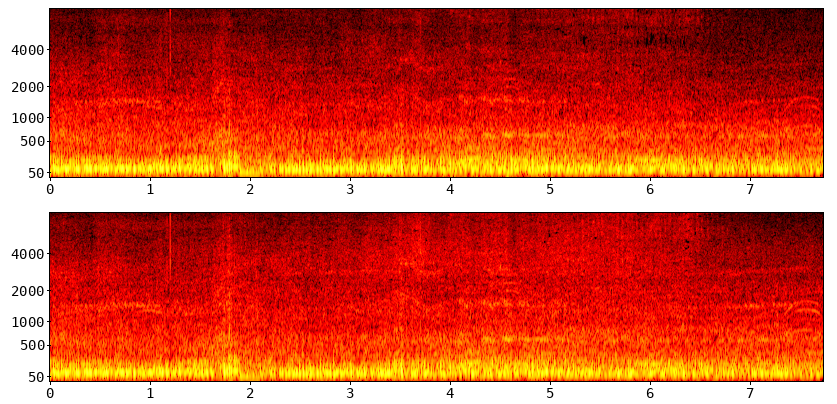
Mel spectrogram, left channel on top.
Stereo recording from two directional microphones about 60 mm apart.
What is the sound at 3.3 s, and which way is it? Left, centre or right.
Vehicle, centre.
